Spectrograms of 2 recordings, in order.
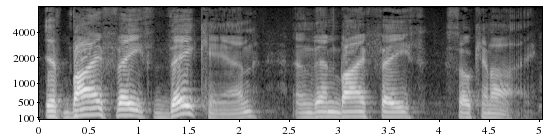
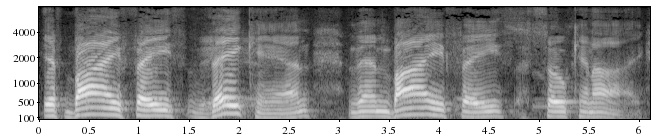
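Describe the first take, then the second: First: "they can" leaned on, "so can I" dropping back; emphatic first statement. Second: Very slow, drawn-out "by faith", raised and louder; leading group recitation. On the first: Preacher first states the line for congregation, measured emphasis. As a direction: set up "by faith" firmly, ease off on "so can I". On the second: Preacher has congregation say it along, slow and emphatic. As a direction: stretch each word so a crowd can join. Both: Shown as a demonstration. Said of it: "Say that with me".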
